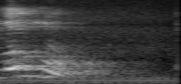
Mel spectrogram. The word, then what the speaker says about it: Louisville: They say Louisville. Okay. Bille is like bull. All right. Same as Knoxville. It's not Knoxville. It's Knoxville. Every Bille, a Southerner should be saying it like it's bull. V-U-L.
